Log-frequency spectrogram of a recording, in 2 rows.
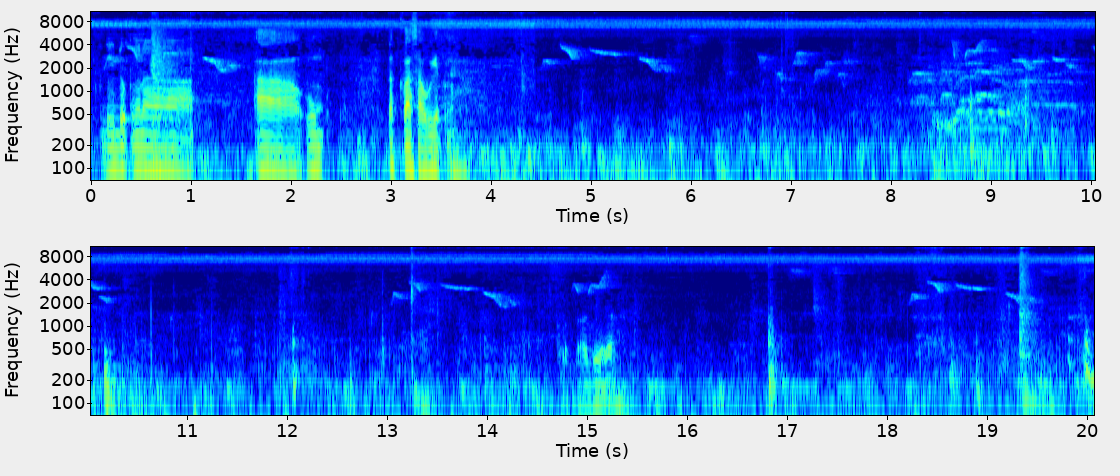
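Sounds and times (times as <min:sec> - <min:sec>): high insect drone: 0:00.0 - 0:04.5.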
